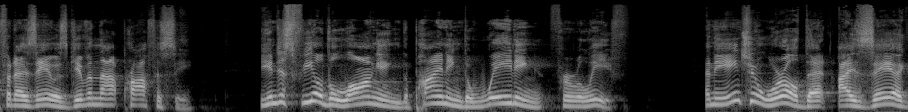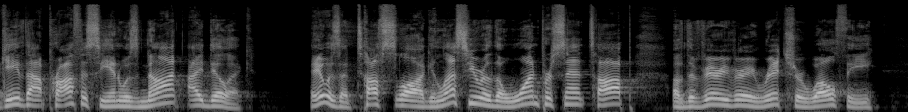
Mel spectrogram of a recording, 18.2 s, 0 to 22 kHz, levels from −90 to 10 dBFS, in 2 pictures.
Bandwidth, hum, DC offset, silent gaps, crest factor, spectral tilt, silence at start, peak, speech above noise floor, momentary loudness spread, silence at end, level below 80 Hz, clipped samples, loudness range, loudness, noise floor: 19.5 kHz; none; under 0.1%; none; 18 dB; -4.5 dB/octave; 0 s; -6 dBFS; 65 dB; 8 LU; 0.35 s; -66 dBFS; under 0.1%; 3 LU; -24 LUFS; -89 dBFS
